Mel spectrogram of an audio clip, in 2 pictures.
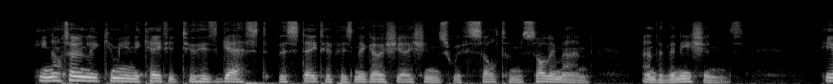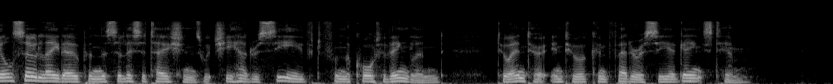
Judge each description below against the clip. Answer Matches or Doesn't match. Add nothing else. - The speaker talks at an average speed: Matches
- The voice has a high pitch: Doesn't match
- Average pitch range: Matches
